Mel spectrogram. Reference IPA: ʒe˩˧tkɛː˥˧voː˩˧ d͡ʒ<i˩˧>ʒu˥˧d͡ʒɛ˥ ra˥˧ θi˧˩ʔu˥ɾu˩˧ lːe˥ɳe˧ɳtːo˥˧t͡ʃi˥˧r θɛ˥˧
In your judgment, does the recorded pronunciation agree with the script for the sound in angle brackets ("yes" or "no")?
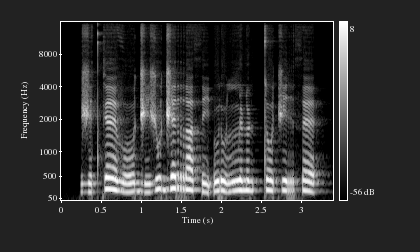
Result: yes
